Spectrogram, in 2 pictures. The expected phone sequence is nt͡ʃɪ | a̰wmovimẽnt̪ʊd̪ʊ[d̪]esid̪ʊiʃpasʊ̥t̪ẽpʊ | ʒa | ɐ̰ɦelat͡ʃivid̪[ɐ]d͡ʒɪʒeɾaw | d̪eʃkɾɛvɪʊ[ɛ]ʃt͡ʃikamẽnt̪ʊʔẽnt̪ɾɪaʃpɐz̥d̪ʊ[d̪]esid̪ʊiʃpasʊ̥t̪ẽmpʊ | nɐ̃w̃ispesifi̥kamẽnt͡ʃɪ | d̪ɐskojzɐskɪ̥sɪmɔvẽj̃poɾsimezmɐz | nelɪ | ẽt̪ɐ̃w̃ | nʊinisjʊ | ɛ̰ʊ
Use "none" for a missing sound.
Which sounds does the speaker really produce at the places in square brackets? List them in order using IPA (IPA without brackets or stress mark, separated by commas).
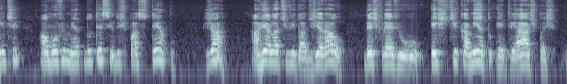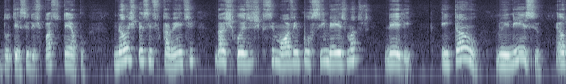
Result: t̪, a, e, t̪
